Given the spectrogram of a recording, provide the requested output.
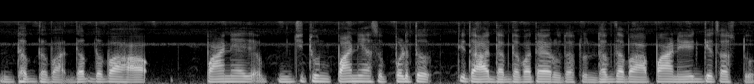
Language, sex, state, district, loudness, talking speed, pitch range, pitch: Marathi, male, Maharashtra, Aurangabad, -19 LUFS, 145 wpm, 115-130 Hz, 125 Hz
